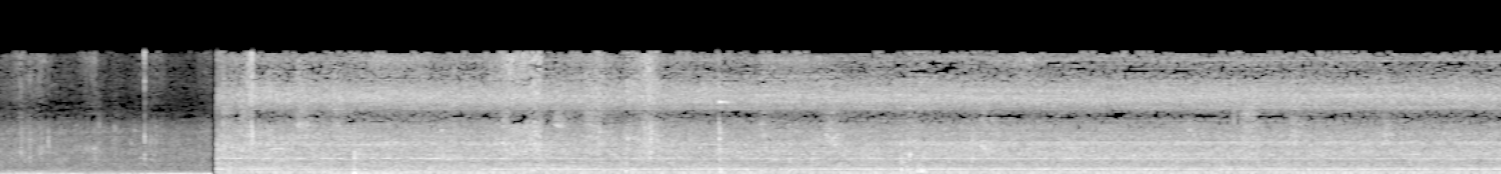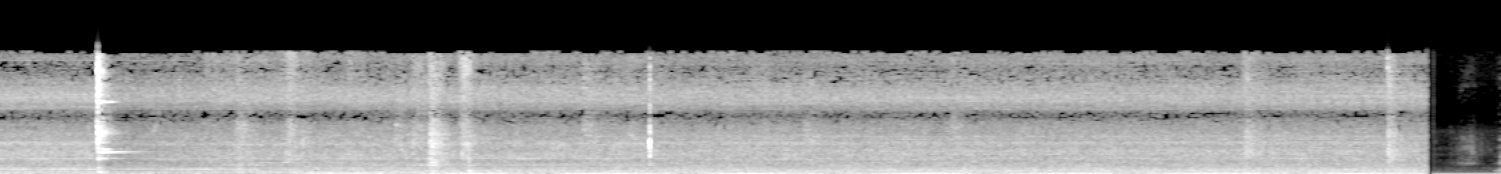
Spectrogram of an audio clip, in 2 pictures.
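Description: Steady hum of shop appliances around a coffee-dispenser counter, with held tones and one sharp click about halfway. In the last third a low hum pulses about once a second. A brief outdoor rumble comes first, before the cut indoors.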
